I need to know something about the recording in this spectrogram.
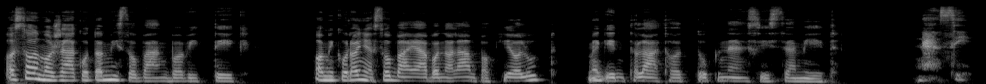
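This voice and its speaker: Lower-voiced woman narrator, measured audiobook reading. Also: steady tone, gravelly.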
